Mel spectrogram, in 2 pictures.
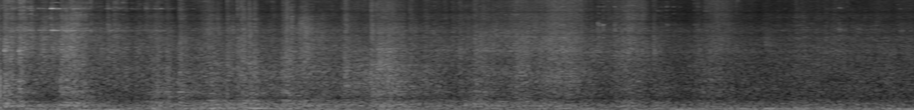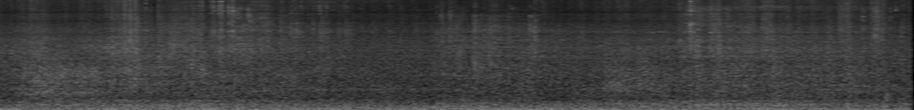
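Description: Container freight train's wagons rolling past close by: a steady low rumble of steel wheels on the rails, with a few sharper knocks in the first several seconds.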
